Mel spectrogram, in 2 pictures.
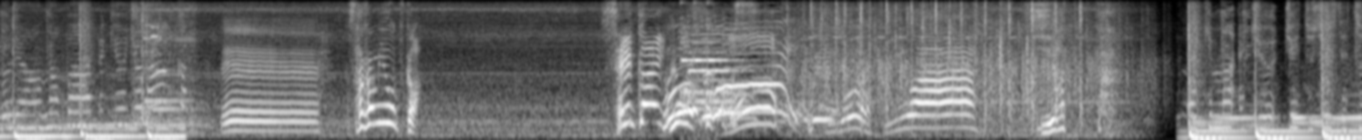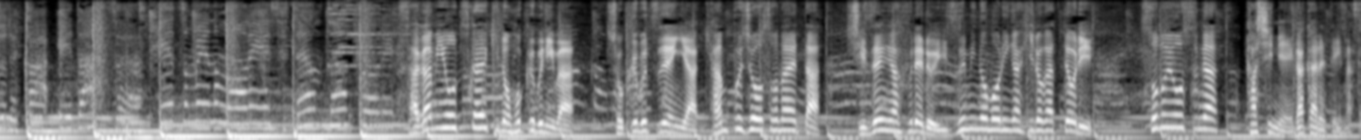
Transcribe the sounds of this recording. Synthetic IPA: ɯɾʲonobapekʲud͡ʒoaka | e | saɡamʲiot͡sɨ̥ka | sekai | a | iat̪ːḁ | ekʲimaʔet͡ɕɯt͡ʃitɨɕiset͡sɨd̪ekaid̪asɨet͡sɨmenomoɾʲisisembekoɾisaɡamʲio̞t͡sɨ̥kaekʲino̞ɦo̞kɯ̟bɯ̟ɲ̟iβa̰ | ɕo̞kɯ̟bɯ̟t͡sɨẽ̞ɰ̃ja̰kʲãmpɯʑo̞ːso̞nae̞t̪aɕizẽ̞ɰ̃aɸɯ̟ɾe̞ɾɯ̟izɨmʲino̞mo̞ɾʲiɡaçiɾo̞ɡat̪ːe̞o̞ɾʲi | so̞no̞jo̞ːsɨŋakaɕiɲ̟ie̞̰ɡakaɾe̞t̪e̞̰ḭma̰sɨ̥

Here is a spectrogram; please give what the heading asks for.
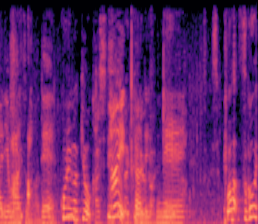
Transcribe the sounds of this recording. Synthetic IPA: aɾʲimasɨno̞d̪e̞ko̞ɾe̞ɡakʲo̞ːkaɕi̥t̪ehaiaso̞ːɾd̪e̞sɨne | βasɨɡo

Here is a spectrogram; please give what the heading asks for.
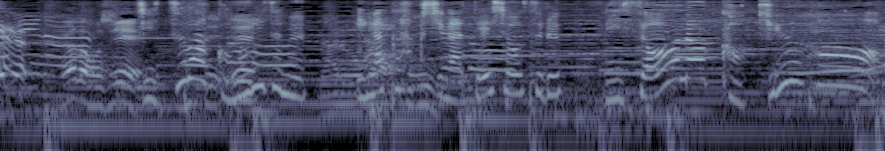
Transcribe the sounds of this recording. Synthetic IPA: at̪id͡ʑit͡sɨβako̞moɾʲizɨmɯ̟ | iŋakɯ̟hakɯ̟̥ɕiɡat̪e̞ːɕo̞ːsɨɾɯ̟ | ɾʲisoːno̞kʰo̞kʲɨːhoː

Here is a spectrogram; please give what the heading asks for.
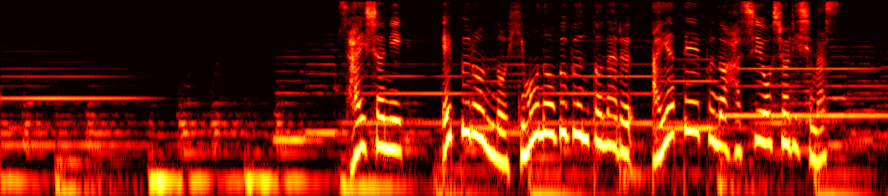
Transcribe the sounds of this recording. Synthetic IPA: saiɕo̞ɲ̟i | e̞pɯ̟ɾõ̞nːo̞çimo̞no̞bɯ̟bɯ̟̃nt̪o̞naɾɯ̟ajat̪e̞ːpɯ̟no̞haɕio̞ɕo̞ɾʲiɕimasɨ̥

